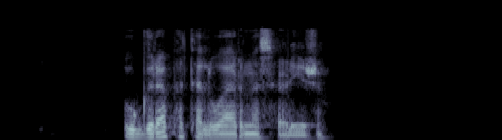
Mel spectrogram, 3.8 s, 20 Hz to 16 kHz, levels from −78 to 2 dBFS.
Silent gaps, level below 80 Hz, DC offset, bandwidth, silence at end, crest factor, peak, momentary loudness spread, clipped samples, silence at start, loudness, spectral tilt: none; -60 dBFS; under 0.1%; 7.6 kHz; 1.35 s; 22 dB; -10 dBFS; 5 LU; under 0.1%; 0.95 s; -29 LUFS; -5 dB/octave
